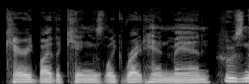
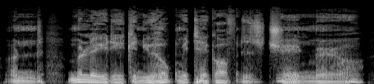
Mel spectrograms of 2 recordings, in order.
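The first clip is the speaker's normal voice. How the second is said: Russell Crowe mumble; 7 semitones lower than usual. Retold or imitated. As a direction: mumble it low and gravelly, barely audible. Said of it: "Everything he says is mumbled and, and gravelly".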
